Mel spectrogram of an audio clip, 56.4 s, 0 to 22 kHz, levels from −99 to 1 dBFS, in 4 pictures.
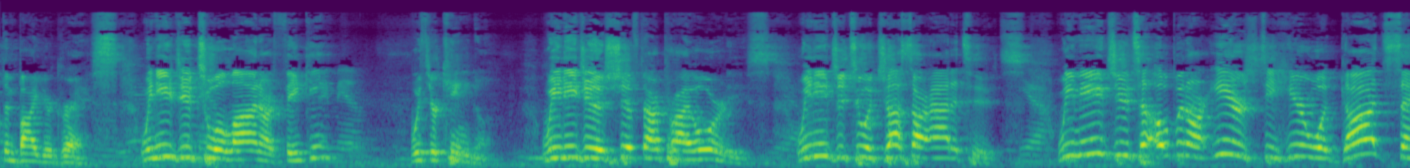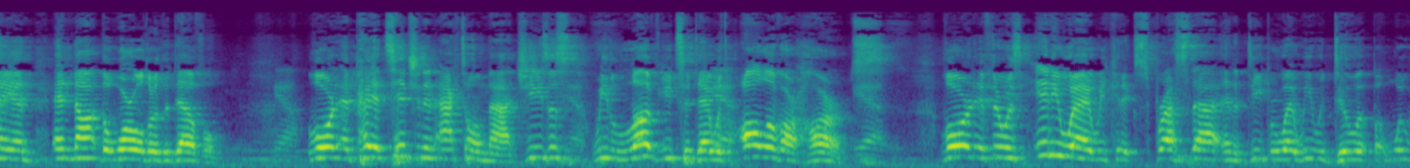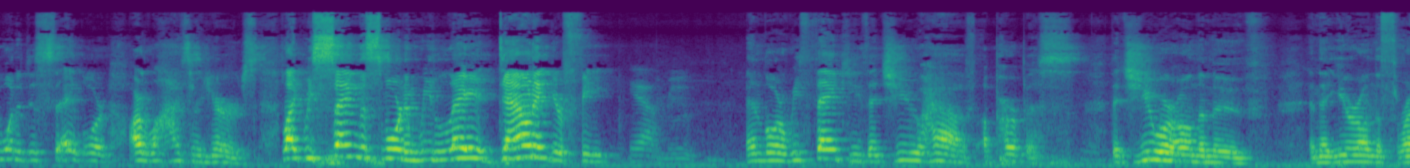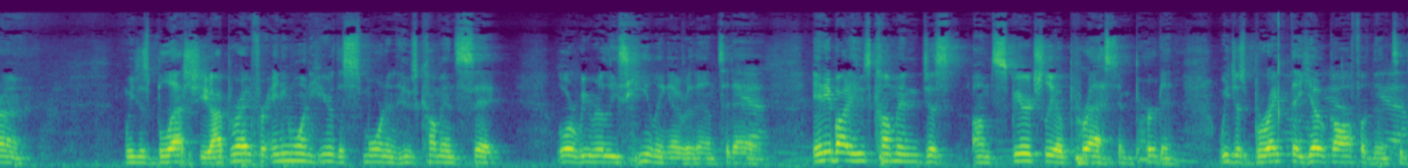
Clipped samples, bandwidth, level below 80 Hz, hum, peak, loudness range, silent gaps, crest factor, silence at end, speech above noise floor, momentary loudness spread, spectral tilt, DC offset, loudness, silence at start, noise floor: under 0.1%; 16.5 kHz; -48 dBFS; none; 0 dBFS; 7 LU; none; 16 dB; 0 s; 30 dB; 16 LU; -4 dB/octave; under 0.1%; -17 LUFS; 0 s; -47 dBFS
